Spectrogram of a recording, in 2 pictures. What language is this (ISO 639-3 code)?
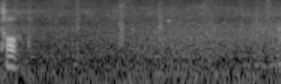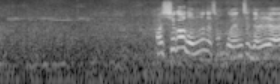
kor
